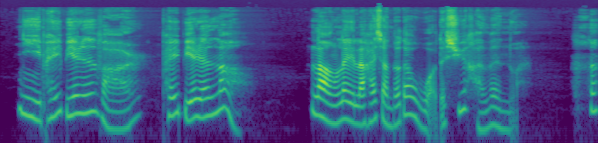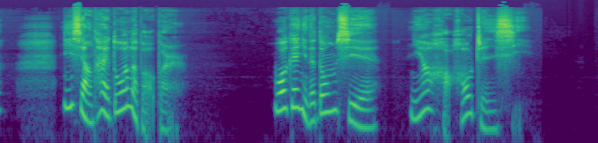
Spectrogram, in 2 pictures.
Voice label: 御姐音

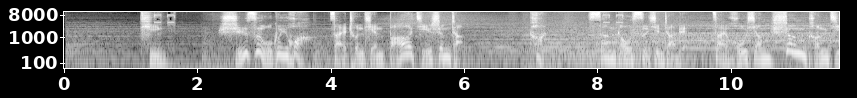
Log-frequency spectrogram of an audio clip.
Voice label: 宣传片直播春天

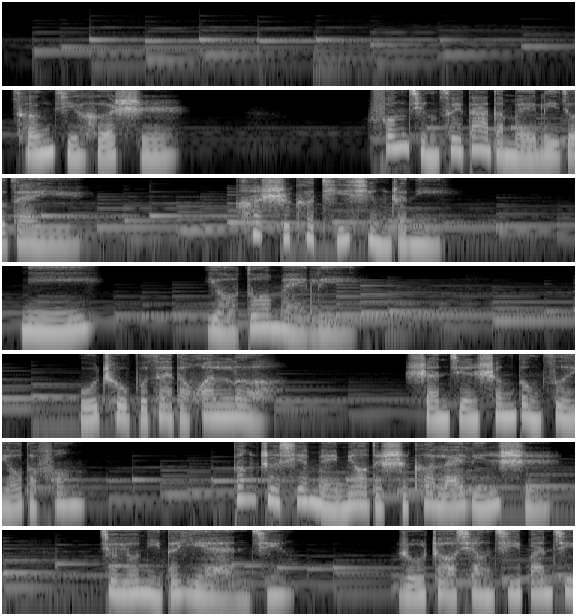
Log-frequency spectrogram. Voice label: 旅游广告宣传片御姐温暖

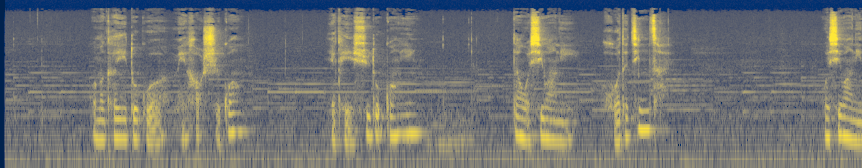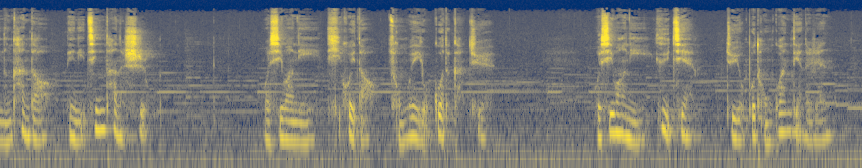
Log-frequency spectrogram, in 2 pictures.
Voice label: 旁白; 务虚笔记小段

